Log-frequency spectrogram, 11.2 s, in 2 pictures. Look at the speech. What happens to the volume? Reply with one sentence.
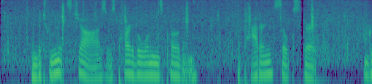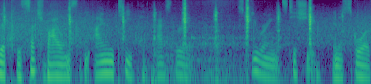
The loudness of the speech goes down.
